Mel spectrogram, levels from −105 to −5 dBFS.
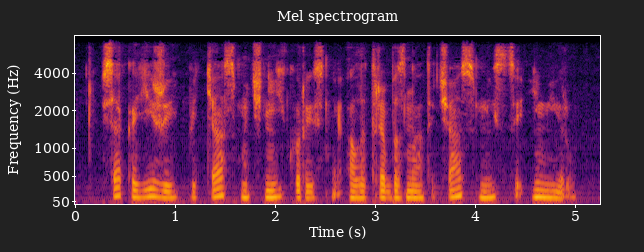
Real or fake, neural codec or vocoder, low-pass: real; none; 7.2 kHz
